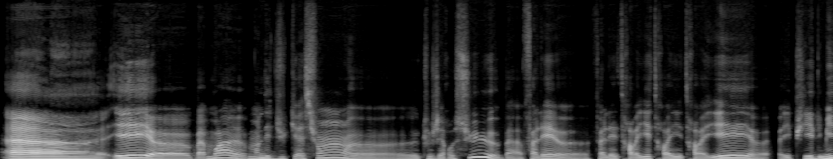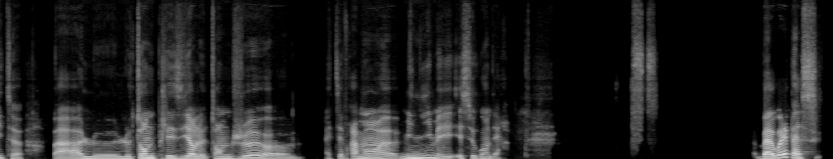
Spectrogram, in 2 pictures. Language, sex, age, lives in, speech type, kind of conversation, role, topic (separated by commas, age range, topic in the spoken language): French, female, 40-44, France, conversation, advice, user, Pouvez-vous décrire une dispute récurrente qui ne trouve jamais de résolution ?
